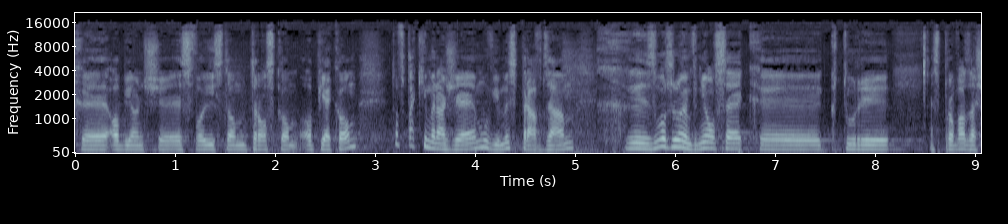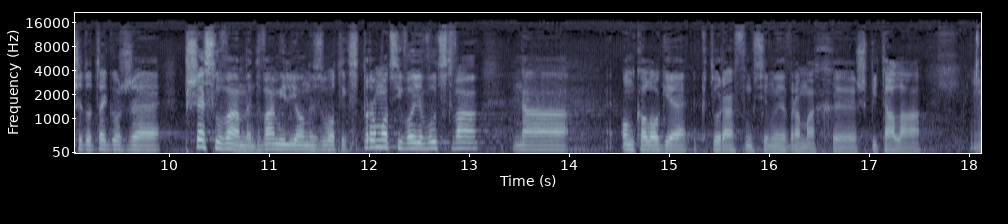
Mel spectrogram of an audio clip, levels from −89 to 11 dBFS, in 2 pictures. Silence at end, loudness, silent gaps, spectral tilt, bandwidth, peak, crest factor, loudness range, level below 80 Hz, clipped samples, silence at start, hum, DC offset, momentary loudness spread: 0 s; -24 LUFS; none; -3 dB/octave; 17 kHz; -4 dBFS; 22 dB; 5 LU; -58 dBFS; under 0.1%; 0 s; none; under 0.1%; 9 LU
